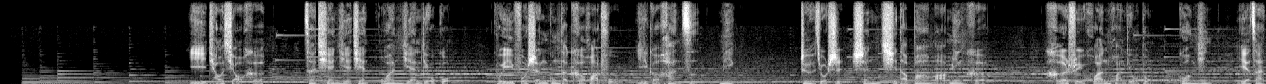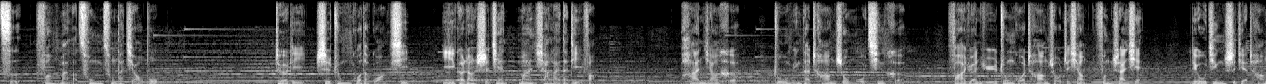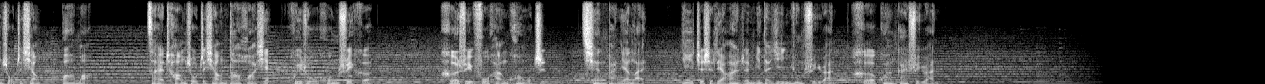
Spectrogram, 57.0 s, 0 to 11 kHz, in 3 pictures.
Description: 国语中年大气浑厚磁性 、沉稳 、娓娓道来 、男专题片 、宣传片 、80元/分钟男S390 国语 男声 宣传片-企业汇报-企业专题-大气浑厚 大气浑厚磁性|沉稳|娓娓道来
